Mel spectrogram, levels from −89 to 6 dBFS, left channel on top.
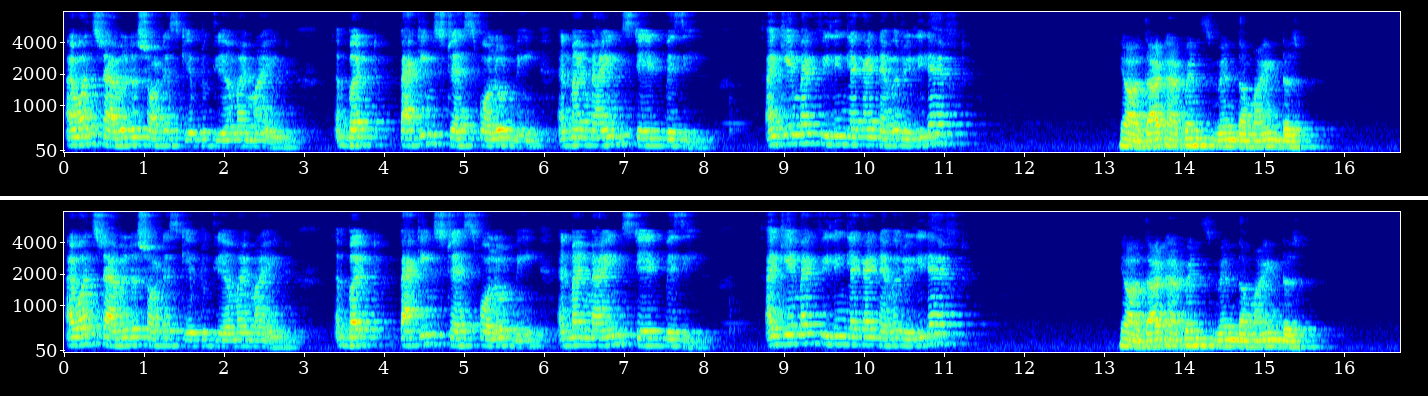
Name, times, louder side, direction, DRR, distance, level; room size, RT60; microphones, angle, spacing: voice 1, 0.0-2.7 3.4-3.9 4.2-5.9 6.2-7.9 8.8-11.1, equal, 10° right, 3.3 m, -34 dB
voice 2, 13.2-15.4, left 1 dB, 20° left, 0.6 m, -30 dB
14.5 x 5.3 x 3.5 m
head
